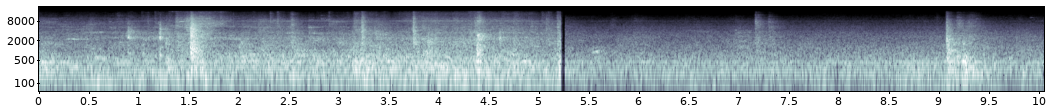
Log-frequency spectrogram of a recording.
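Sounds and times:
factory rumble: 0.0 - 10.0.

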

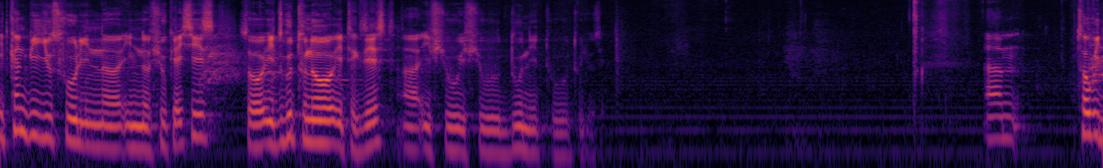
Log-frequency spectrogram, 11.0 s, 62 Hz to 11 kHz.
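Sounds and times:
man saying um: 1.9 - 4.2.

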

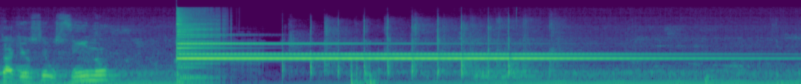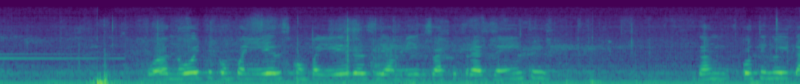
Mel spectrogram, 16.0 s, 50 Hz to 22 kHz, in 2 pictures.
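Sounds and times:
bell ringing: 1.8 - 9.8
hand claps: 2.8 - 7.2.

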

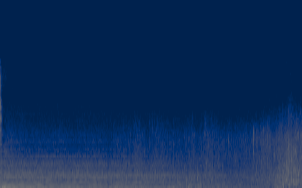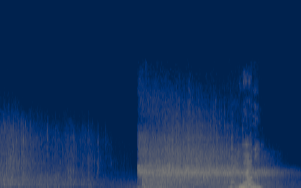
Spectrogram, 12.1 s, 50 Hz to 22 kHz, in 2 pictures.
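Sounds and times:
rush of surging water: 3.1 - 8.1.

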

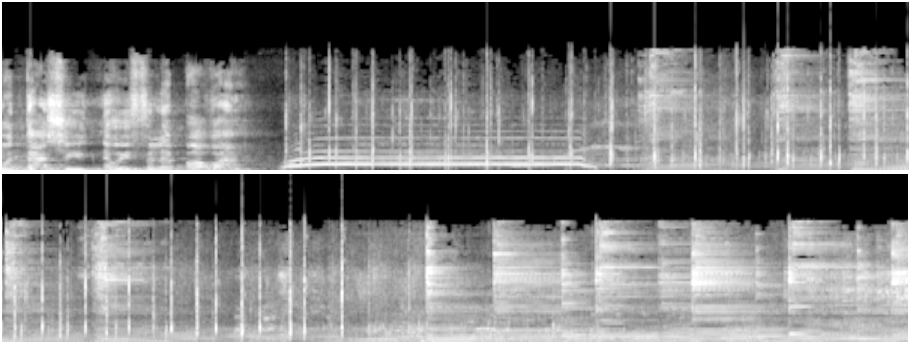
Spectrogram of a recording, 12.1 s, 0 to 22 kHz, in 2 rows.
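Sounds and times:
live band playing: 4.2 - 12.0.

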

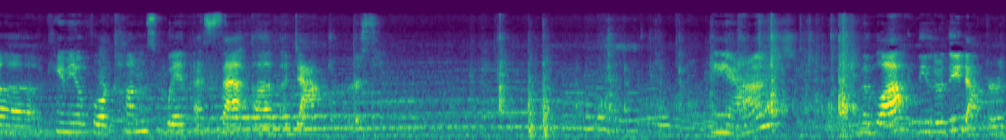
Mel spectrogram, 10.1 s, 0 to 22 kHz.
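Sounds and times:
cutting machine motor whine: 0.0 - 10.0.

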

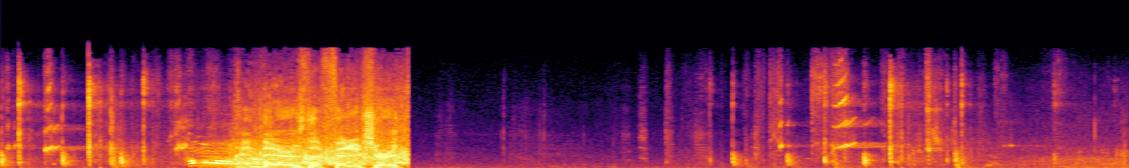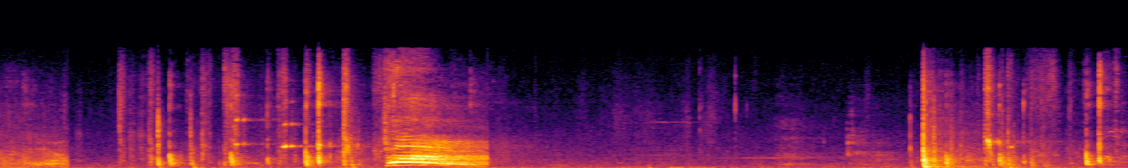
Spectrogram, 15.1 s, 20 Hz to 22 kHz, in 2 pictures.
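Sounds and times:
table tennis ball hits: 0.0 - 1.1, 13.7 - 15.0
person speaking: 1.6 - 2.7.

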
